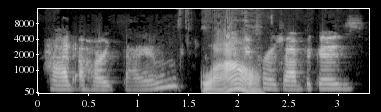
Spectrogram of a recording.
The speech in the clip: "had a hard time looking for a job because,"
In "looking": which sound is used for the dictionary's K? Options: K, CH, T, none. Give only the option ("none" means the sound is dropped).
none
